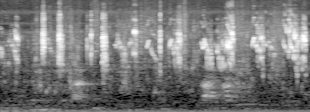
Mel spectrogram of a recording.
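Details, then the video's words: Lovebirds in the morning, giving a rapid stream of short, sharp, high squeaks and chirps in irregular bursts, several birds seemingly calling over one another, with a few lower squawks mixed in. "Lovebirds || Morning Sounds"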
